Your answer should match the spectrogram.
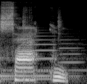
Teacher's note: Vokal U tinggi atas belakang bundar pada kata saku.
